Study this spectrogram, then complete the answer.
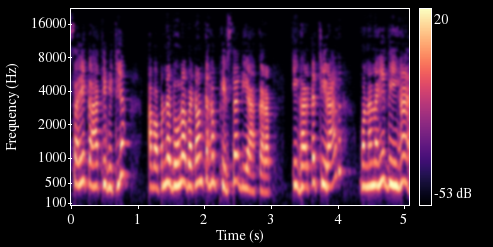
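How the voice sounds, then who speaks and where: In a squeaky, cartoonish character voice, a woman rattles along at a very fast pace with an extremely high pitch. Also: very even loudness. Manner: scolding, contemptuous.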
